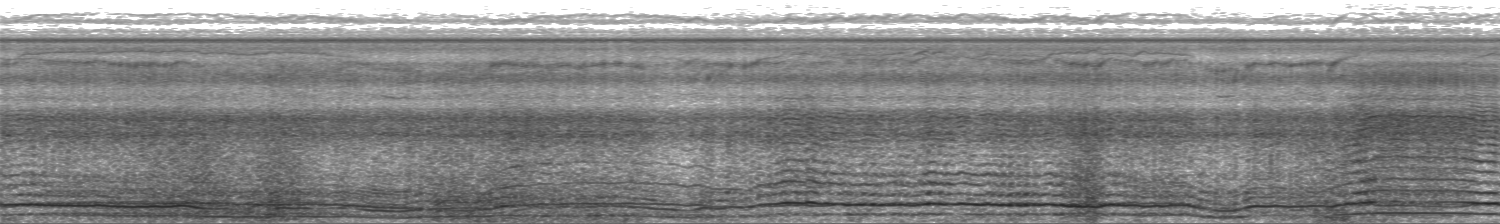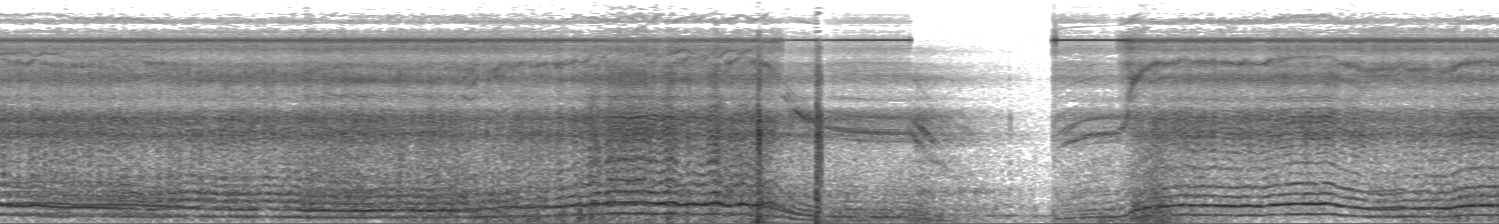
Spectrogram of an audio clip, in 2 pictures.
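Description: Electric motors and unbalanced propellers of a home-built quadcopter whining close up, the pitch rising and falling as the throttle changes. Near the end come a couple of knocks, the motors wind down and stay quiet for about two seconds, then come back on abruptly.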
